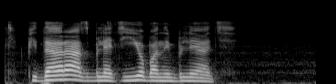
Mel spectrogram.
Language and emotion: Russian, angry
